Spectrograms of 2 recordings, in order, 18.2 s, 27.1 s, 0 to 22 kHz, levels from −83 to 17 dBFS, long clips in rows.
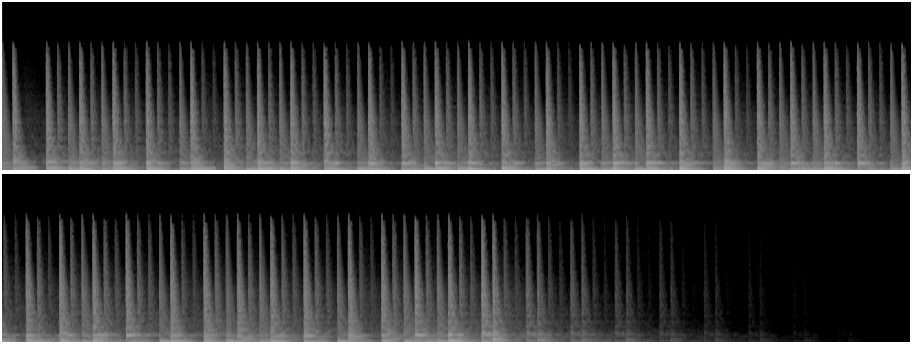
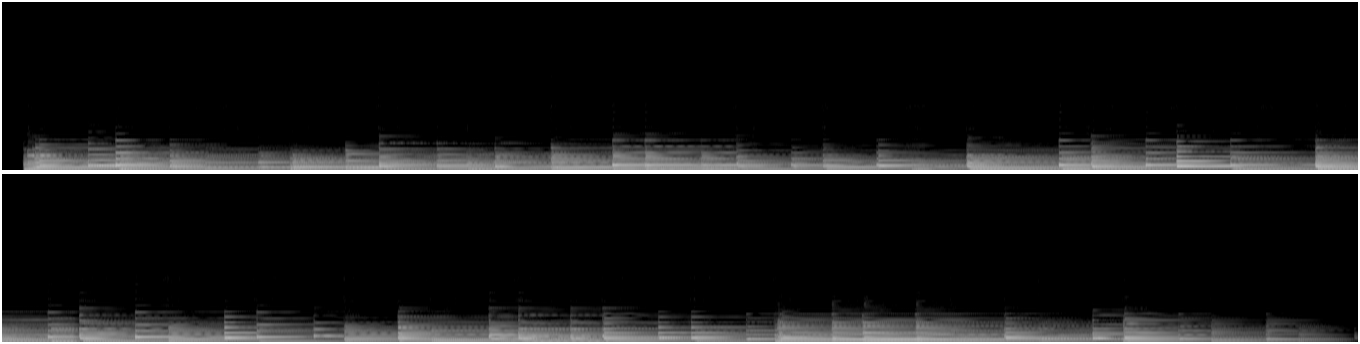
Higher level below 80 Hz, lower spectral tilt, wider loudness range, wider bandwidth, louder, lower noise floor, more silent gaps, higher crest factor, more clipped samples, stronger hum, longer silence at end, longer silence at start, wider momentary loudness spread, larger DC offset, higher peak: second, -60 dBFS vs -46 dBFS; second, -3.5 dB/octave vs -10.5 dB/octave; about the same, 4 LU vs 4 LU; first, 17 kHz vs 4.8 kHz; about the same, -26 LUFS vs -24 LUFS; first, -78 dBFS vs -48 dBFS; neither; first, 22 dB vs 16 dB; neither; neither; first, 2.35 s vs 0.3 s; second, 0 s vs 0.2 s; second, 3 LU vs 11 LU; neither; about the same, -4 dBFS vs -6 dBFS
